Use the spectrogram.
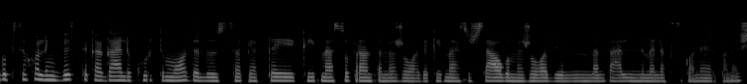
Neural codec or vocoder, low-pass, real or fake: codec, 16 kHz, 6 kbps, DAC; 7.2 kHz; fake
